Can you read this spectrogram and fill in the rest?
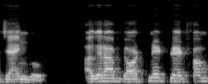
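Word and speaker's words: Django: अगर आप जेंगो, है ना, जिसे डी जेंगो कहा जाता है एक्चुअल में, ठीक है, but actual spelling is जेंगो, sorry actual pronunciation is जेंगो, spelling is डी जेंगो, बट जेंगो या फ्लास्क अगर आप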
